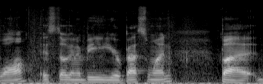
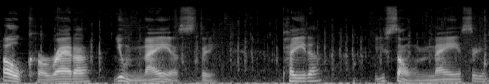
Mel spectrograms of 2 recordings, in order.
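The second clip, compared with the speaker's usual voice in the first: slow, stretched-out cartoon character voice; 2 semitones higher than usual. Naming the only Family Guy voice they can do, the speaker does Cleveland's voice. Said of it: "he's like".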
